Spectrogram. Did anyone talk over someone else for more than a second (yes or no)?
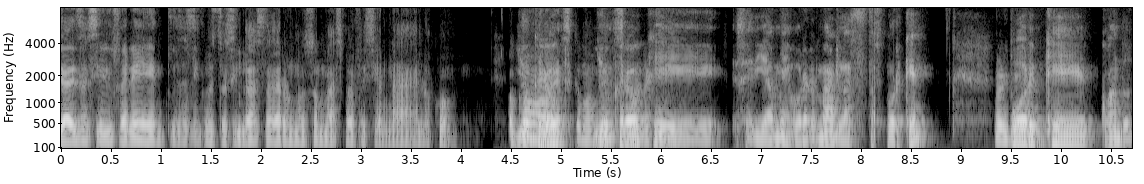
yes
